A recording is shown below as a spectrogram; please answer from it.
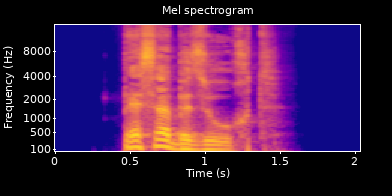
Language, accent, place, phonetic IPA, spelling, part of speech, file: German, Germany, Berlin, [ˈbɛsɐ bəˌzuːxt], besser besucht, adjective, De-besser besucht.ogg
- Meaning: comparative degree of gutbesucht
